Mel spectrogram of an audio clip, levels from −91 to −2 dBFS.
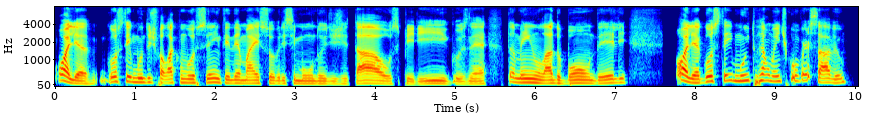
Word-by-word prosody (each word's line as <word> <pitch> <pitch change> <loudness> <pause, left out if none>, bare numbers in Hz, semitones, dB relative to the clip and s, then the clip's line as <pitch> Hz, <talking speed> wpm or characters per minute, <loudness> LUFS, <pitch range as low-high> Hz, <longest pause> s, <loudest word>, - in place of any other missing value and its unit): Olha, 115 - +5
gostei 180 +1 -1
muito 155 -2 0
de 150 - -7
falar 135 +1 +1
com 140 0 -5
você 135 +1 -1
e - - +1
entender 125 -5 0
mais 115 0 0
sobre 110 -2 -4
esse 110 - -6
mundo 105 -1 -2
digital, 105 +3 +1
os 100 -1 -8
perigos, 95 0 -3
né, 100 0 -3 0.2
também 145 -4 +2
o 135 - +3
lado 120 0 +2
bom 120 +2 +1
dele. 130 +6 -2 0.6
Olha, 135 -2 +6
gostei 195 +8 0
muito 210 +2 -1
realmente 200 -4 -1
conversar, 160 -8 0
viu? 140 +3 -4
125 Hz, 165 wpm, -20 LUFS, 105-150 Hz, 0.6 s, Olha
